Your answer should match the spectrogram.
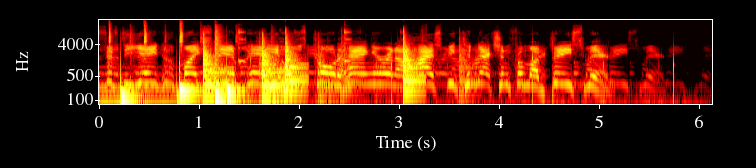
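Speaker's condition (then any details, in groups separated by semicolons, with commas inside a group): No condition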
